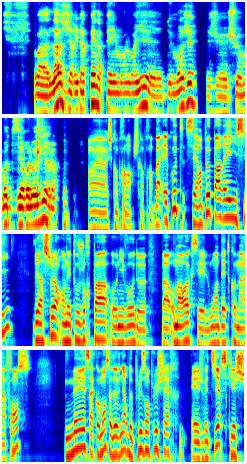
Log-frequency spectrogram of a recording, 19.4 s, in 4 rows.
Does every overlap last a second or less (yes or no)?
yes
